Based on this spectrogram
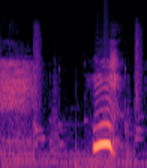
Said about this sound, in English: Oh my god, I keep yawning.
